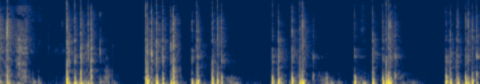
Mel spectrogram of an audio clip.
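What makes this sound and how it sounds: A medium-size, hollow white paper shopping bag with rope handles is scratched and rubbed with long pink nails and fingertips, crinkling the paper. It comes in six bursts of quick, dry scratching and rustling separated by short silences. The sound is soft and close, mostly low and dull with little brightness.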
